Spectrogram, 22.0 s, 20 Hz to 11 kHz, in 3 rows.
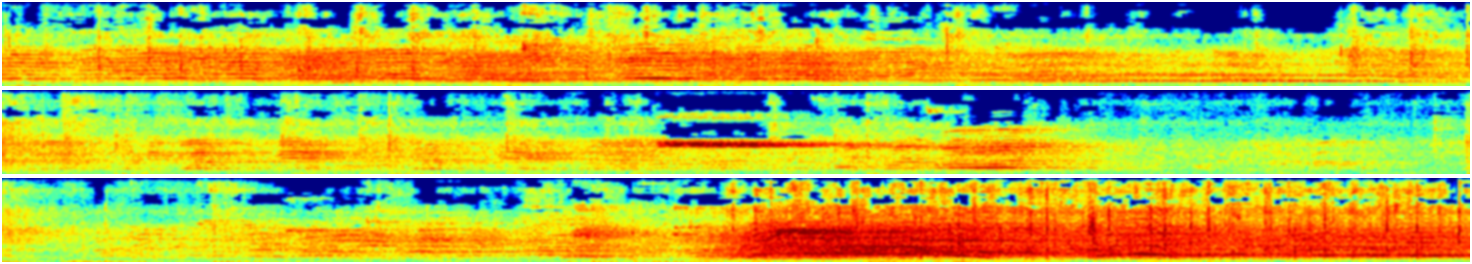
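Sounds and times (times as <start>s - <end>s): crowd cheering: 18.0s - 22.0s.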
